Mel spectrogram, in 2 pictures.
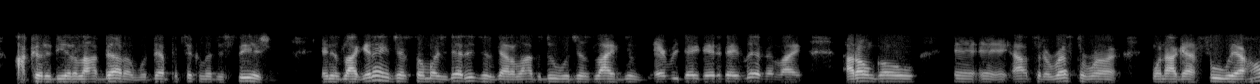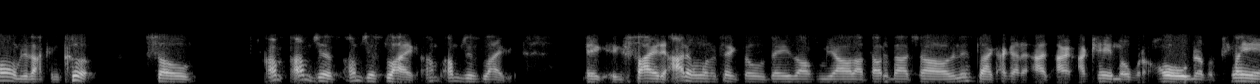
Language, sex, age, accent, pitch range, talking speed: English, male, 40-59, American, 130-160 Hz, 225 wpm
